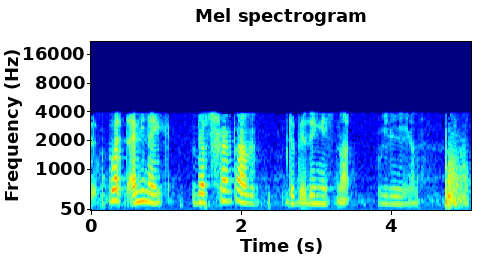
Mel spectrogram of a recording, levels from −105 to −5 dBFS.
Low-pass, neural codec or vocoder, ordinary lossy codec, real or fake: 7.2 kHz; none; AAC, 16 kbps; real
